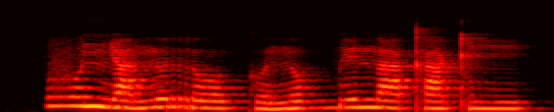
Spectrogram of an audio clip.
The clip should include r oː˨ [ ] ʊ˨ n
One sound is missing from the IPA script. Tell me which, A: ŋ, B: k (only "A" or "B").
B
